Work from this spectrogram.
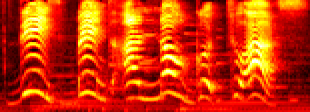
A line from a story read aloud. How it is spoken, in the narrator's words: cried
